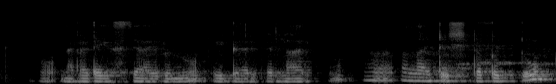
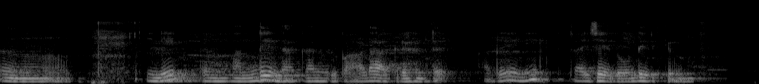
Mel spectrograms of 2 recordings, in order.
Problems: background sounds at intervals, low volume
